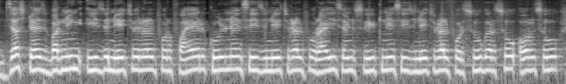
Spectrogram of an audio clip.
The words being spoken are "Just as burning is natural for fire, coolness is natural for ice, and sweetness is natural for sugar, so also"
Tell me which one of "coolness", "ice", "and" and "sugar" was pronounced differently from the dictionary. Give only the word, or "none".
sugar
